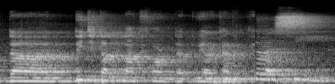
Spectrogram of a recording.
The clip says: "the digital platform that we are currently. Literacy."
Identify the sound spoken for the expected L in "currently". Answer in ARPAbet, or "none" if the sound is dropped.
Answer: none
